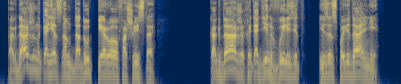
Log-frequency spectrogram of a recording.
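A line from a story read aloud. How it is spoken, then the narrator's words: Peasant shouting. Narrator (Russian): какой-то крестьянин крикнул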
